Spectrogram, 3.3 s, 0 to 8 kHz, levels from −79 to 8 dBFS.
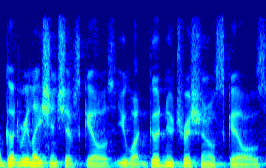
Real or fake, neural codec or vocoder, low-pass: real; none; 7.2 kHz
